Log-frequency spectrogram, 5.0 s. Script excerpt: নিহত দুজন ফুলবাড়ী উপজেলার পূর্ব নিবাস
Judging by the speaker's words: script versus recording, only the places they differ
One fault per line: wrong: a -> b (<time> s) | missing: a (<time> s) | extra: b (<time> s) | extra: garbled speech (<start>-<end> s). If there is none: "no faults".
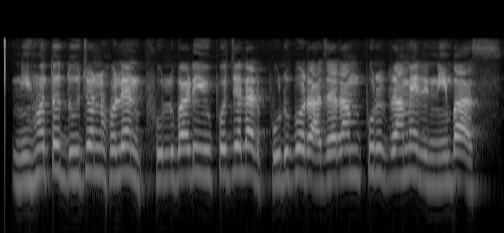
extra: হলেন (1.1 s)
extra: রাজারামপুর গ্রামের (3.0 s)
